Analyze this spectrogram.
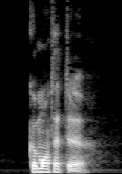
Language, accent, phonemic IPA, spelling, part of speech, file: French, France, /kɔ.mɑ̃.ta.tœʁ/, commentateur, noun, LL-Q150 (fra)-commentateur.wav
- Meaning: commentator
